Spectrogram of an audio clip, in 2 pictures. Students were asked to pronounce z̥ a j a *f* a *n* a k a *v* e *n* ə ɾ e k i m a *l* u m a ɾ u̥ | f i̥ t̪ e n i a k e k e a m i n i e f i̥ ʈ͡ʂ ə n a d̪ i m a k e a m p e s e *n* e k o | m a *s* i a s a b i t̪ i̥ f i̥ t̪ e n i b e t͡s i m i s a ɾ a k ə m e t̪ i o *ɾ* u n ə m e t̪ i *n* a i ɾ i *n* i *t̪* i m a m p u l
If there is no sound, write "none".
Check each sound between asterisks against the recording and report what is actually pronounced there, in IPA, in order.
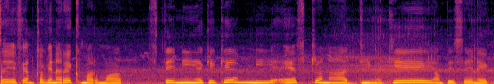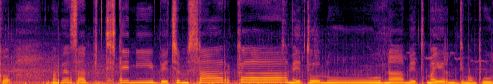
f, n, v, n, ɾ, n, f, l, m, n, d̪

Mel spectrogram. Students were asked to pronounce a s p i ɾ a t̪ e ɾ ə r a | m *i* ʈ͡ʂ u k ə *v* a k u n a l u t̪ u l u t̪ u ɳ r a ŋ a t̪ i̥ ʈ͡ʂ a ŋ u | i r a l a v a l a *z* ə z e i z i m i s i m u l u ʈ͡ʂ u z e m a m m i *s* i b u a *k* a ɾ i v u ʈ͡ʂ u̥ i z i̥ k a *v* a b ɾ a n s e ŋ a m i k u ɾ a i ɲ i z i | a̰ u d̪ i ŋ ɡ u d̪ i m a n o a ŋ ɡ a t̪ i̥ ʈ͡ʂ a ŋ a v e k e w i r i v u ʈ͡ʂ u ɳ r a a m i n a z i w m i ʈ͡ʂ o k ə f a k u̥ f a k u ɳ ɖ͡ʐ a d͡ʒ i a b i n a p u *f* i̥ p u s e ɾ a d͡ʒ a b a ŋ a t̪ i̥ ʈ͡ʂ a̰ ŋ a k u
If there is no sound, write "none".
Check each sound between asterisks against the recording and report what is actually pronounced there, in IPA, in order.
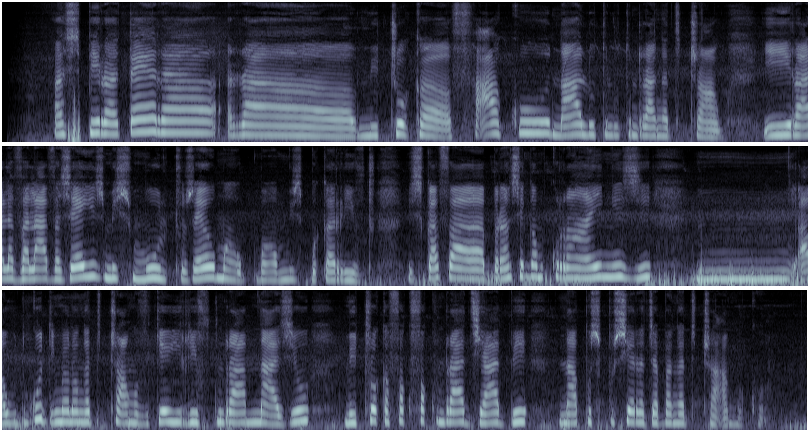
i, f, v, s, k, f, s

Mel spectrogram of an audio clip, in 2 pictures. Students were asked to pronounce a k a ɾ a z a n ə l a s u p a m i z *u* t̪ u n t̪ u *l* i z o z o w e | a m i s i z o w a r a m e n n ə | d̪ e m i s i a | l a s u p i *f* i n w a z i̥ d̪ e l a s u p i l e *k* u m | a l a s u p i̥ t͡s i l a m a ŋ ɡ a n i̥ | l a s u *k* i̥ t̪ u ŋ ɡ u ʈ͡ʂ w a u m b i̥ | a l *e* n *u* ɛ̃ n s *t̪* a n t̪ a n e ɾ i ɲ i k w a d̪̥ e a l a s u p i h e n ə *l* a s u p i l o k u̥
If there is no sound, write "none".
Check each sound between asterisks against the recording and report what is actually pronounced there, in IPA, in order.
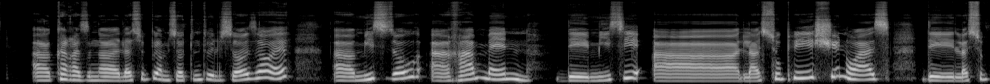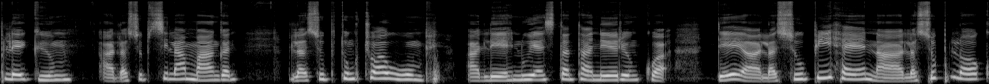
o, l, ʃ, ɡ, p, e, u, t̪, l

